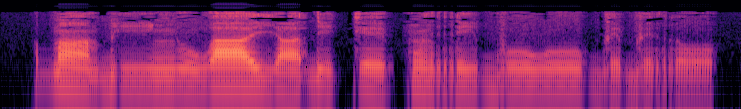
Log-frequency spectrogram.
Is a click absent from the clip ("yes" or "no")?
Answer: yes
